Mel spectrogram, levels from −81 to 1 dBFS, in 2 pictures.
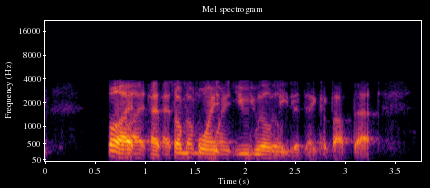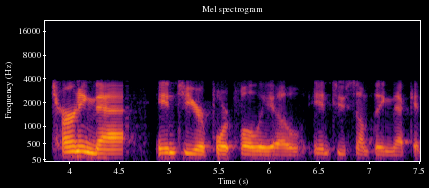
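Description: The whole clip has passed through the iLBC codec. The band runs only from about 250 Hz to 3.7 kHz, so the speech sounds thin and boxed-in. There is a clearly audible rough, slightly synthetic edge on voiced sounds, which fits the 15.2 kbps mode with 20 ms frames. Each frame's excitation is coded on its own rather than predicted from the last, and at this rate that independence costs some smoothness.

From 0.75 to 2.93 s a doubled audio track is present. A second, full-band copy of the same speech sits roughly 100 ms behind the original and about 5 dB quieter. It has no reverberant tail or room colouring, and it cuts in and out abruptly at both ends. That points to a duplicate capture path or a misaligned edit, likely a slower second route into the mix, rather than any acoustic echo.

Inside that stretch, from 2.00 to 2.06 s, there are lost iLBC frames. About 40 ms is missing, consistent with two 20 ms frames. 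The decoder fills the gap by repeating the last pitch period with added noise, which gives a brief held, buzzy vowel. Because frames decode independently, the speech snaps back immediately.

A heavier loss of iLBC frames runs from 4.36 to 4.97 s. Across that 600 ms, about 380 ms is concealed in scattered bursts, the longest roughly 100 ms, which fits about nineteen frames. The sound stutters between real speech and breathy, fading sustained tones.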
